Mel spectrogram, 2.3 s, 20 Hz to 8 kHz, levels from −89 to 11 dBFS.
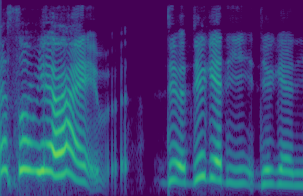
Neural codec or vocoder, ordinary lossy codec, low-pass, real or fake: codec, 16 kHz, 16 kbps, FunCodec, trained on LibriTTS, 50 frames a second; none; 7.2 kHz; fake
